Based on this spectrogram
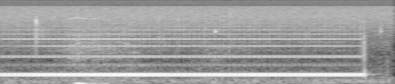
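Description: A telephone dial tone hums at one steady pitch for nearly two seconds while a call is being placed, then cuts off abruptly.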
